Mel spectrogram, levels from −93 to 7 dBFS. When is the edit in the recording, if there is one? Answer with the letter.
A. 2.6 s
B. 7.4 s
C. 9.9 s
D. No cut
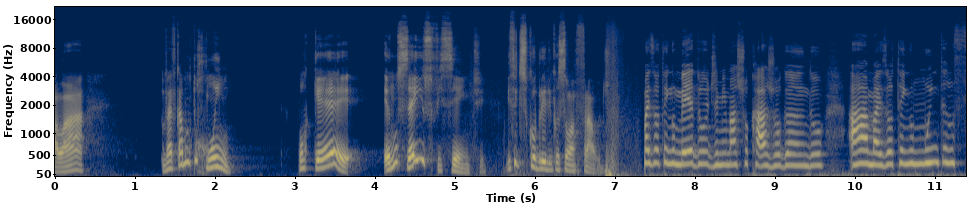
B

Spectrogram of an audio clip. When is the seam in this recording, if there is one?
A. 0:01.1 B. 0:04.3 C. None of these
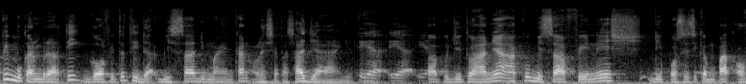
B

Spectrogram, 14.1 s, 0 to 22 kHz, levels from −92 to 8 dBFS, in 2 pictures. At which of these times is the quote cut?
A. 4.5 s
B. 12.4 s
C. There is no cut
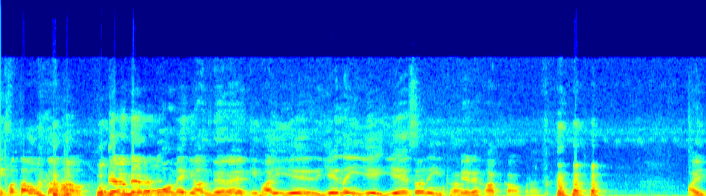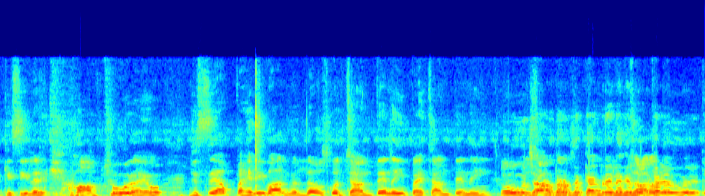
A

